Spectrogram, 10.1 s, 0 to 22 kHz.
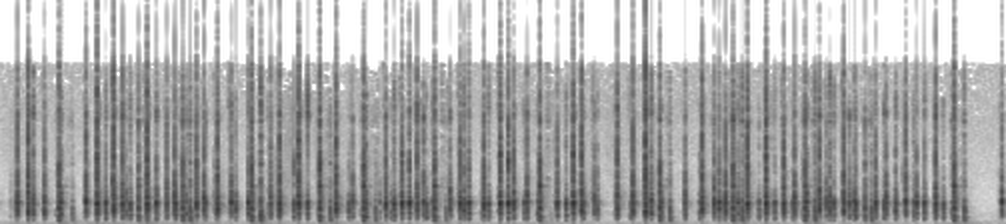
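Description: Fast typing on an Epomaker RT100 mechanical keyboard fitted with Wisteria switches: a quick, continuous run of keystrokes, with a brief pause near the end.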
